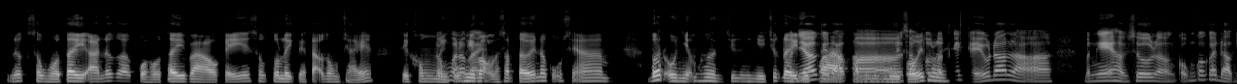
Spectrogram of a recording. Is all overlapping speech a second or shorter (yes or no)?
no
